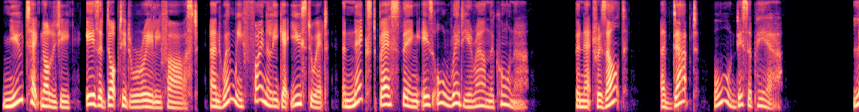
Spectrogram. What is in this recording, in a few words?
Corporate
